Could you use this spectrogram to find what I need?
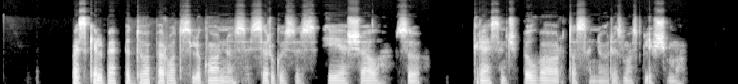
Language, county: Lithuanian, Šiauliai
